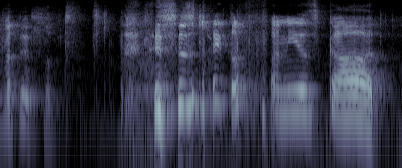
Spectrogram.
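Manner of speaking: high, giggling while trying to talk. Looking through cards and finding one funny, laughing while talking. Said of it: "I don't know why I'm laughing".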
